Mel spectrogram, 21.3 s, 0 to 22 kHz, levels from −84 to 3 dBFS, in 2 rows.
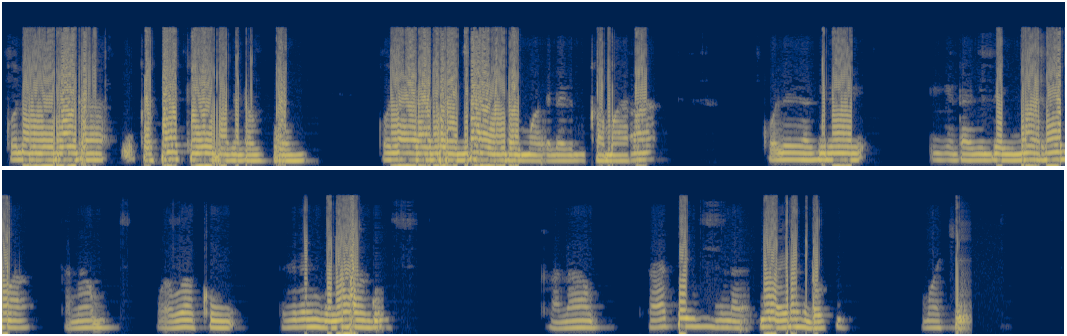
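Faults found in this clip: Integer overflow throughout: harsh cracks on loud speech peaks, far sharper than clipping. Level runs about 7 dB past full scale, so peaks wrap to the opposite sign instead of limiting. Only a small fraction of samples affected, concentrated on the loudest syllables. Component: gain or mixing stage using unsaturated integer arithmetic.

Rough, grainy speech throughout, with noise filling the gaps between harmonics and a thin, synthetic-sounding top band. Likely cause: low-delay AAC compression (AAC-ELD), short frames resolving pitch harmonics poorly. Artefacts plainly audible, consistent with a bitrate around 32 kbps.

AAC frame loss with concealment at 5.39–5.45 s, just before "igheduka mara", 14.37–14.47 s and 18.01–18.15 s: brief smeared, phasey patches, roughly 40, 60 and 80 ms. Consistent with two to four lost frames, decoder repeating the last good spectrum.

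Longer AAC frame loss with concealment at 20.21–20.64 s, about 400 ms. Extended concealment decays toward silence, then fades back in. Consistent with roughly twenty consecutive lost frames, beyond what spectral repetition can cover.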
